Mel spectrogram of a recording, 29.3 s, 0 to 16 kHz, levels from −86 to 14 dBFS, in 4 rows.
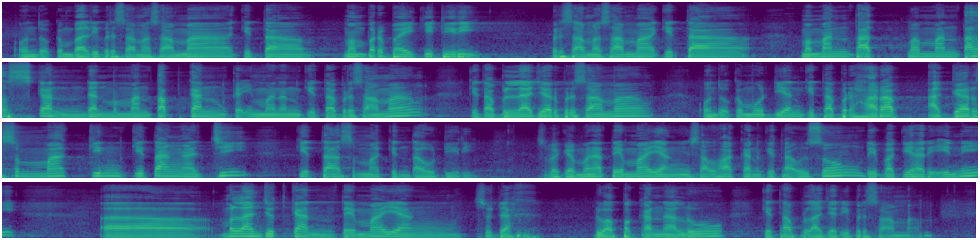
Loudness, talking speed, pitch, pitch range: -24 LUFS, 110 wpm, 130 Hz, 125-140 Hz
